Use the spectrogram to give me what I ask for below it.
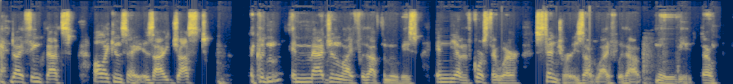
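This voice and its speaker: Over music in the background, a man with a fairly high pitch speaks fairly slowly, with lively intonation and very even loudness, in a dry, close sound with no echo. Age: 70s. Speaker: actor. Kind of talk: casual chat.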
